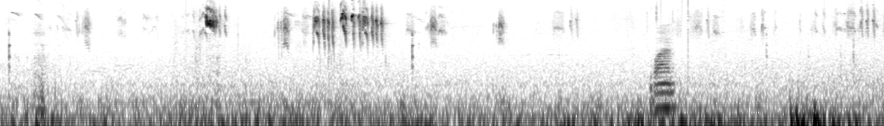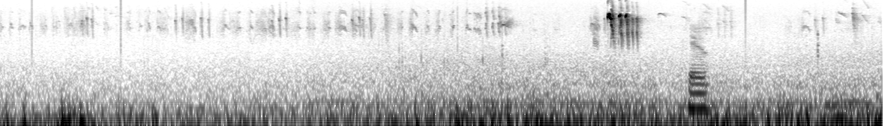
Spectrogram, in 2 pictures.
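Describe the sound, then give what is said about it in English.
Mouse-colored tyrannulet calls from a pair of birds feeding two young: a few brief, faint, high chirps scattered over a quiet, low background hum, with long gaps between them. “Phaeomyos murina.”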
